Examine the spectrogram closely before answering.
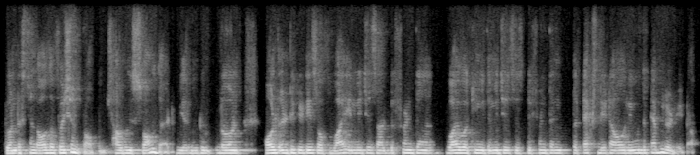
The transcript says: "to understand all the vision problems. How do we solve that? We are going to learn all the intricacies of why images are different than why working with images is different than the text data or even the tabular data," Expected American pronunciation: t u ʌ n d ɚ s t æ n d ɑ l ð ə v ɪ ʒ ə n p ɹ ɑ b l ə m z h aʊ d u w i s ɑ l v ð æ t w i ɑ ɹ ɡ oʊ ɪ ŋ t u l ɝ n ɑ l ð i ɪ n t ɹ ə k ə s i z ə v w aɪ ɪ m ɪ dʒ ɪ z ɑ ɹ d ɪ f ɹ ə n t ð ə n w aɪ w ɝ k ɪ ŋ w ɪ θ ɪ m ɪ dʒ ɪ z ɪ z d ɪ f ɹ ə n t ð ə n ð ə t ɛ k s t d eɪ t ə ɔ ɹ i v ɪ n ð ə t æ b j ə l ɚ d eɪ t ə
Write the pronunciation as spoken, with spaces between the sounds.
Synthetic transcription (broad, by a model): t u ʌ n d ɚ s t æ n d ɑ l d ə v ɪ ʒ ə n p ɹ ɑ b l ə m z h aʊ d u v i s ɑ l v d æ t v i ɑ ɹ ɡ oʊ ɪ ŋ t u l ɝ n ɑ l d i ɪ n t ə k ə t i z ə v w aɪ ɪ m ɪ dʒ ɪ z ɑ ɹ d ɪ f ɹ ə n t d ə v aɪ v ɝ k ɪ ŋ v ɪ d ɪ m ɪ dʒ ɪ z ɪ z d ɪ f ɹ ə n t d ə n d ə t ɛ k s t d eɪ t ə ɔ ɹ i v ɪ n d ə t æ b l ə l d eɪ t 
